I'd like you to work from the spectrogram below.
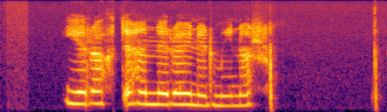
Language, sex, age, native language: Icelandic, female, 10, Icelandic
